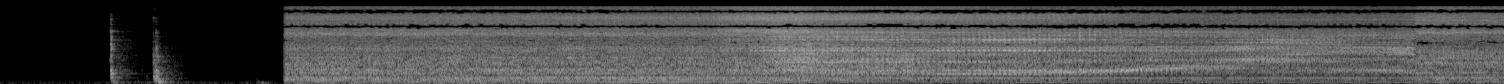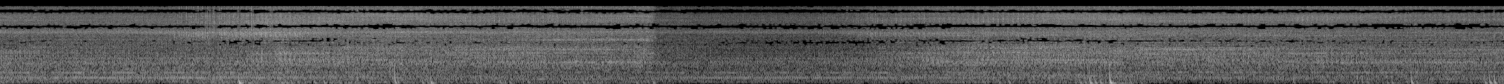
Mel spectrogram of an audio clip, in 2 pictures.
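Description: Belt grinder running, its abrasive belt grinding the bevel into a steel knife blank cut from an antique sawmill blade, held in a bevel-grinding jig: a loud steady grinding hiss over the motor's hum. It starts abruptly about three seconds in, after two short knocks, and its level shifts a few times.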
